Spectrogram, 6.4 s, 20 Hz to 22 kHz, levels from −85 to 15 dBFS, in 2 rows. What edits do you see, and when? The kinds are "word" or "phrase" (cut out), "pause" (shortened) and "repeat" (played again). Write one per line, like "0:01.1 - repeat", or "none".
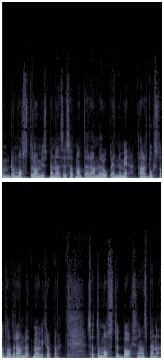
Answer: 0:02.9 - phrase
0:03.7 - word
